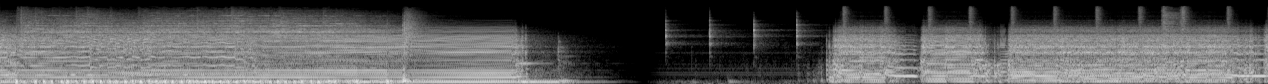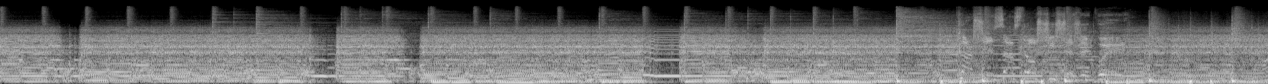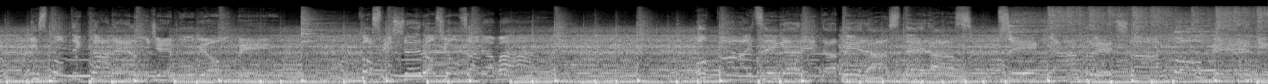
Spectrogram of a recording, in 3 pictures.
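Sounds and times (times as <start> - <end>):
drums playing: 0.0 - 4.9, 6.5 - 38.0
bass guitar: 0.0 - 6.3, 7.0 - 38.0
distorted electric guitars: 0.0 - 38.0.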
